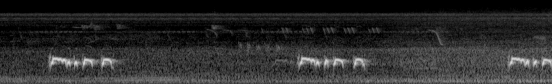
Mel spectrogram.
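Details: Male zebra dove used as a decoy to lure wild doves during trapping, giving soft cooing phrases of four or five quick, bubbling staccato notes, repeated about every two and a half seconds over a steady low background hum.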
